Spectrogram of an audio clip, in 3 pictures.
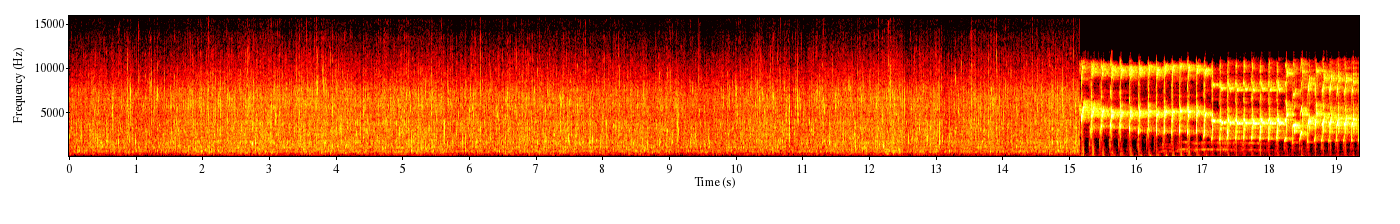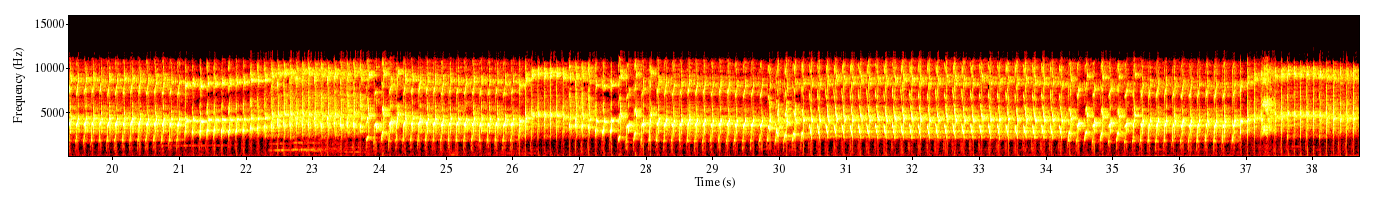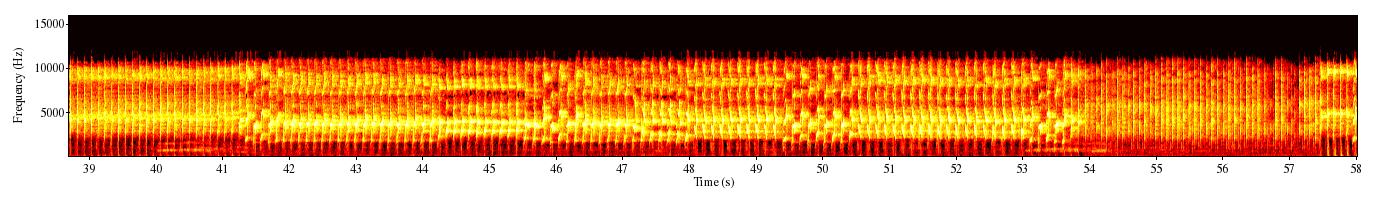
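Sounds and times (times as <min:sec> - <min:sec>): running water: 0:00.0 - 0:18.4
bird chattering trill: 0:15.2 - 0:58.0.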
